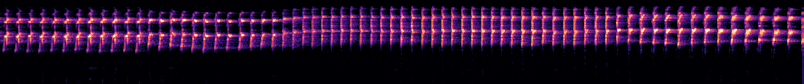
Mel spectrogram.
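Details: Unbroken ngekek panjang, a long shrill trill from a lovebird, used to lure other lovebirds into singing. Rapid even pulses run through the whole clip, with the pitch shifting slightly upward partway through.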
